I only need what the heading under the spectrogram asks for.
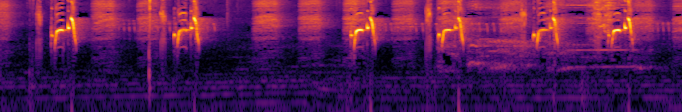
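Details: Bar-winged prinia song played as a lure to prompt other birds to sing: harsh, high, upward-hooked chirps in doubled bursts roughly once a second, with a brief whistled tone and low hum in the background.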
